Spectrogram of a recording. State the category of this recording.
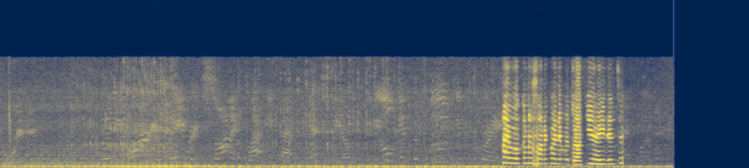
Sound effects > Vehicles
